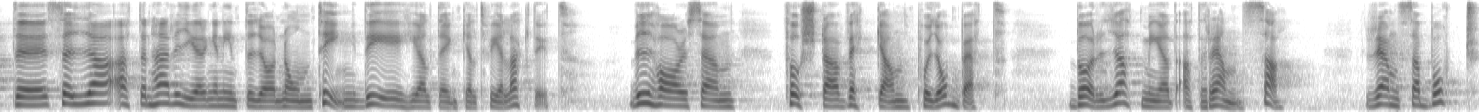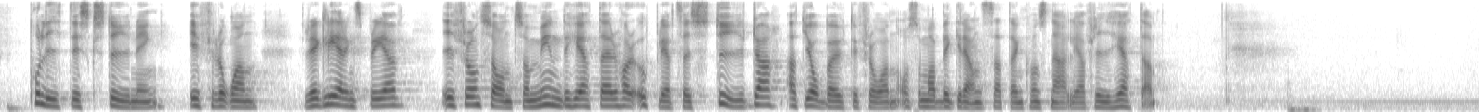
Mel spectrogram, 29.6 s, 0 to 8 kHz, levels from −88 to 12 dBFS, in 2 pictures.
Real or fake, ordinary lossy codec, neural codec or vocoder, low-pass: real; none; none; 7.2 kHz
